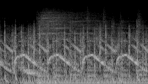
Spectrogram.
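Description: A cartoon police car siren wails in a rapid, repeating rising-and-falling pattern, loud and close, sounding alone with an engine hum beneath it.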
